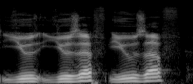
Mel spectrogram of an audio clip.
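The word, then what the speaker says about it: Yusuff: because this guy, I don't know how to pronounce his first name. Sodiq Youssef. It's Youssef. So this guy is a up and comer. Jesus, you and these names. Sadiq Youssef.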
